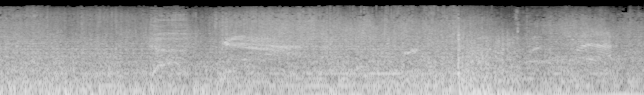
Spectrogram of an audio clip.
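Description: Cartoon sci-fi sound effects: dense mechanical whirring and clanking over a steady low drone, with a few short sweeping electronic tones and a sharp click a little before six seconds in.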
